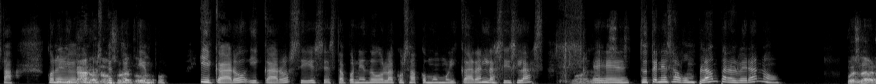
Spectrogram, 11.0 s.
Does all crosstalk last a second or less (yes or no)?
no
